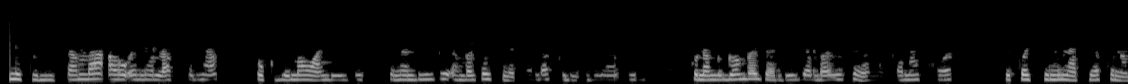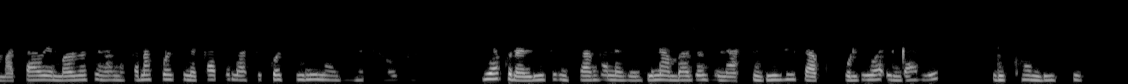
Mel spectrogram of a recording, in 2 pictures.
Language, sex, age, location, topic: Swahili, female, 25-35, Nakuru, agriculture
